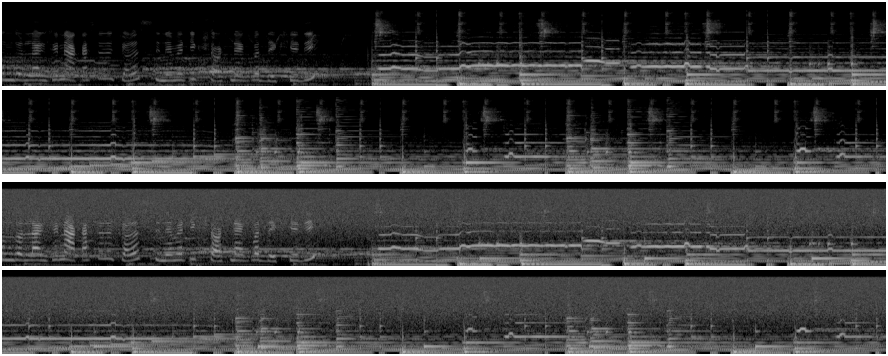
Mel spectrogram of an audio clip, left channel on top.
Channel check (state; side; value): noise; right; hiss, 4 dB below the sound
